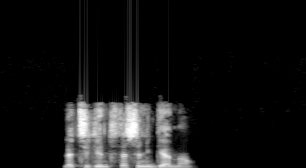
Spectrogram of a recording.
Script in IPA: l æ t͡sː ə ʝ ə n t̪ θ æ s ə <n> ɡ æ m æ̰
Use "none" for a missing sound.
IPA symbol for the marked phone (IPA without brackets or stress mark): n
